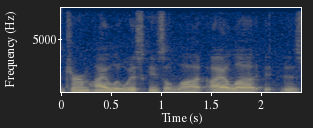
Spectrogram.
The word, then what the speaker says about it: Islay: Isla is spelled I-S-L-A-Y, I-S-L-A-Y. A lot of people would think it's Islay or Islay or something like that, but it's actually Isla.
